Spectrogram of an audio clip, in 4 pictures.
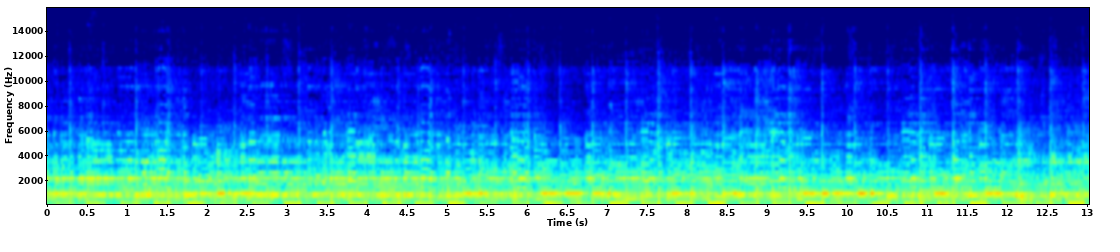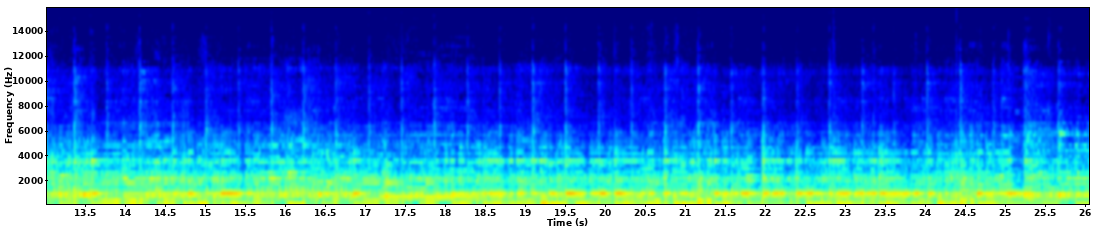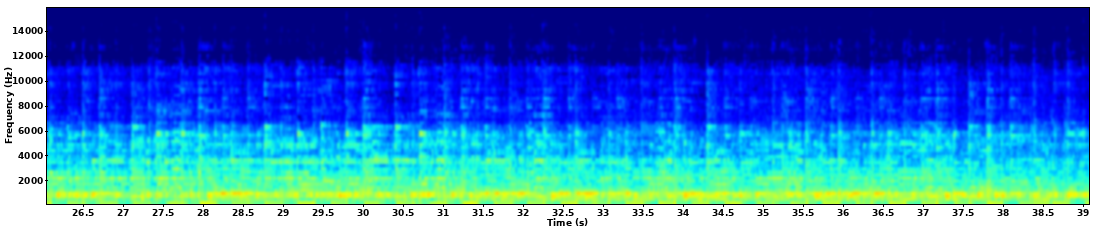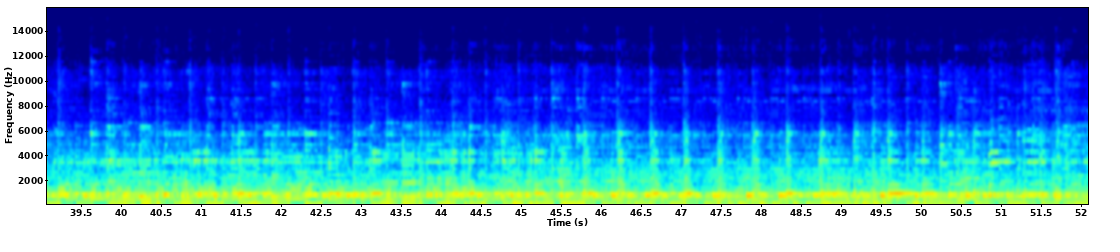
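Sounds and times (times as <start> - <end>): acoustic guitar: 0.0 - 52.0
banjo: 0.0 - 52.0
fiddle: 0.0 - 52.0
mandolin: 0.0 - 52.0
upright bass: 0.0 - 52.0.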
